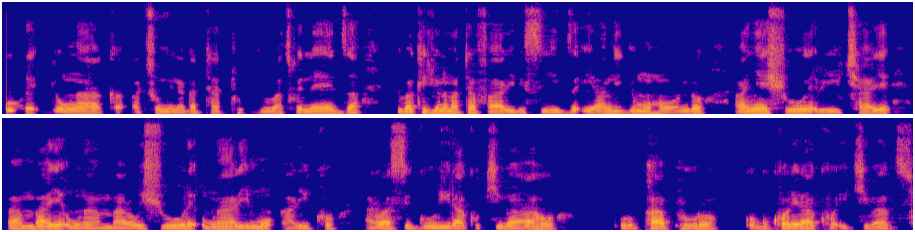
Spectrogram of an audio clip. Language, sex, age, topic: Rundi, male, 18-24, education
